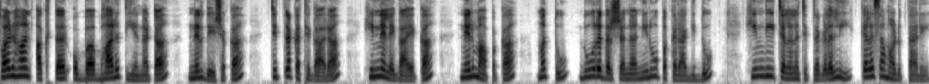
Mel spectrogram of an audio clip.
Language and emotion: Kannada, neutral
